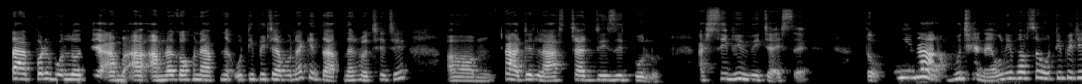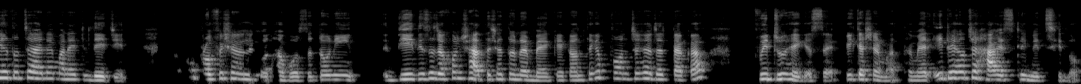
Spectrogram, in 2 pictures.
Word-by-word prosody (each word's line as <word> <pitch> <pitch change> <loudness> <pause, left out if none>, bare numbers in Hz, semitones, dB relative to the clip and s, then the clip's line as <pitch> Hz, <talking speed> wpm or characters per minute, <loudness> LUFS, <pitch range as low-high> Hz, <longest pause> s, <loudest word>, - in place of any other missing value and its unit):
তারপরে 255 0 +6
বলল 230 0 +1 0.2
যে - - -1 0.2
আম 200 - +1 0.2
আ - - +8 0.2
আমরা 210 +2 +4
কখনো 215 0 +2
আপনার 220 +2 -5
ওটিপি 235 +2 -3
চাইবো 220 -2 +4
না। - - +2
কিন্তু 250 -7 -2
আপনার 200 -1 -3
হচ্ছে 190 +2 -3
যে 250 - -4 0.6
আম 175 -1 -2 0.3
কার্ডের 225 -2 +5
লাস্ট 185 +1 +3
৪ 210 -1 +6
ডিজিট 205 0 -1
বলুন 180 - -4 0.4
আর - - -3
সিভিভি 245 -4 -1
চাইছে। - - -5 0.7
তো - - -2 0.2
উনি 310 +1 +1
না, 360 - +10 0.3
বুঝে 260 -2 -1
নাই, 170 -1 -1
উনি 270 - -2
ভাবছে 285 +1 0
ওটিপি 290 +2 -4
যেহেতু 300 -1 +2
চায় 275 -2 +4
নাই 270 - -4
মানে 245 -1 -1
এটা 220 -2 -12
লেজিট, 190 -1 -1 0.6
খুব 325 - -11
প্রফেশনালি 245 -1 -1
কথা 180 +2 -6
বলছে, 180 0 -5
তো - - -2
উনি 220 0 -1 0.4
অ্যা - - -9
দিয়ে 240 +1 +3
দিয়েছে 250 +3 -1
যখন। 265 +4 -3
সাথে, 220 -2 +5
সাথে 240 +1 -4
উনার 210 -2 +2
ব্যাংক 180 -1 -2
অ্যাকাউন্ট 195 +1 -4
থেকে 255 +5 -3
৳৫০,০০০ 245 -5 -1 0.6
উইথড্র 240 -1 +2
হয়ে 190 -6 +1
গেছে - - -7 0.2
বিকাশের 220 -3 0
মাধ্যমে। 190 +2 -8
আর - - -8
এটাই 290 +3 +1
হচ্ছে 300 +1 0
হাইয়েস্ট 215 0 +4
লিমিট 190 -5 -3
ছিল। 170 0 -14
230 Hz, 185 wpm, -22 LUFS, 205-260 Hz, 0.7 s, না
